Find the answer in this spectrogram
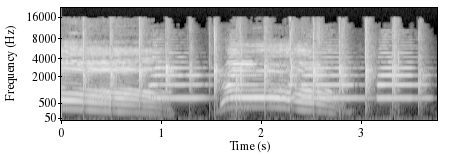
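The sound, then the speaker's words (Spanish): Hand clapping, about ten sharp claps in a steady rhythm, sounding loudly alongside a sustained, wordless voice whose pitch slides down and up throughout. “Maestro, bueno, permítame aplaudirle por hacerlo.”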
